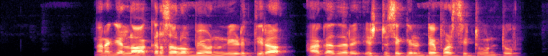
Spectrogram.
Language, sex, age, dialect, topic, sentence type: Kannada, male, 36-40, Coastal/Dakshin, banking, question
